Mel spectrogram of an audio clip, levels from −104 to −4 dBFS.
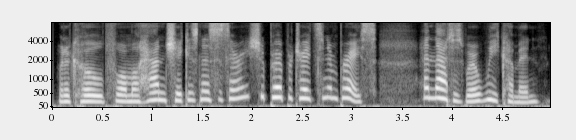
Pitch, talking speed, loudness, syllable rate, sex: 260 Hz, 215 wpm, -17 LUFS, 6.9 syllables/s, female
